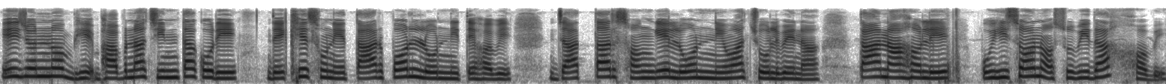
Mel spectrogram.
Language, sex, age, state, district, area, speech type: Bengali, female, 30-45, West Bengal, Purba Medinipur, rural, spontaneous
